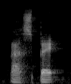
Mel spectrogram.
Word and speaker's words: aspect: And another aspect is the Aspect, again, aspect has a cut and a t, aspect.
